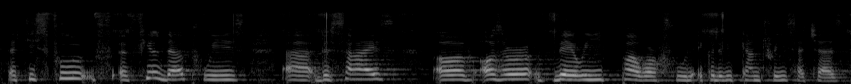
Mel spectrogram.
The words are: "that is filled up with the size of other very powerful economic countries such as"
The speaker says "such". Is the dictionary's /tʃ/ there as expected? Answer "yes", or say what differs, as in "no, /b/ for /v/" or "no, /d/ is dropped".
yes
